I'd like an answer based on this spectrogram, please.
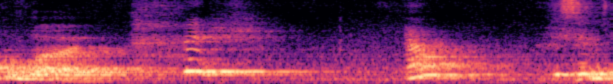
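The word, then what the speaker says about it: ghoti: that William said since the GH in enough and tough makes an F sound the O in women makes a short I sound and as mentioned before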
